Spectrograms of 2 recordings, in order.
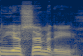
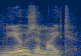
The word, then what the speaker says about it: Yosemite: they've announced os 10 yosemite i was i always thought it was going to be pronounced user might when i first saw it because i didn't see it right but it's actually yosemite so they're sort of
